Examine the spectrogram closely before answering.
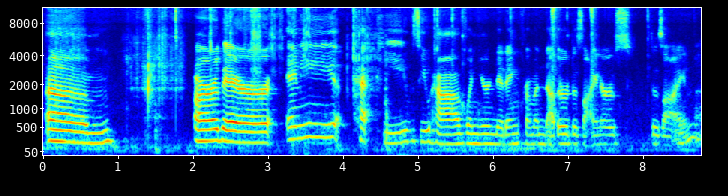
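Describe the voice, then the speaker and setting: A chatty woman hosts a relaxed live stream from a yarn shop. She asks playful questions and laughs easily. A faint hum of the shop sits behind her. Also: medium pitch. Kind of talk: casual live-stream interview. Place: yarn shop with a small gathering.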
